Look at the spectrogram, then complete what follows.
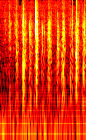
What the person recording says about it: it's hollow it's still not exactly all the way hollow but it's still hollow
